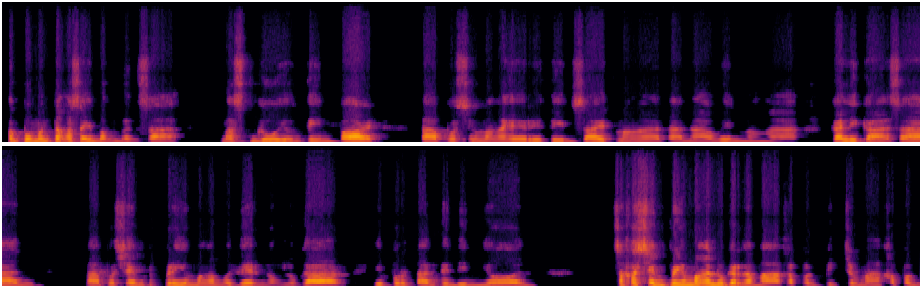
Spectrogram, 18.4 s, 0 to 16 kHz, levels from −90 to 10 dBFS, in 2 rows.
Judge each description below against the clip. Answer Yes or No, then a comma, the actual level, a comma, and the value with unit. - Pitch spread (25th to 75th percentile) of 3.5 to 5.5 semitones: Yes, average, 4.1 semitones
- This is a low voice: Yes, low, 130 Hz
